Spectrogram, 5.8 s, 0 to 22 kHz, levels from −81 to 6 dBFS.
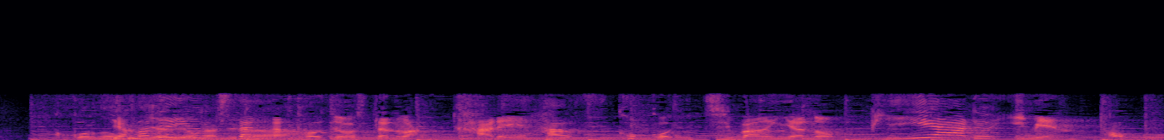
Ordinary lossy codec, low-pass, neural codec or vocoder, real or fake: none; 7.2 kHz; none; real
